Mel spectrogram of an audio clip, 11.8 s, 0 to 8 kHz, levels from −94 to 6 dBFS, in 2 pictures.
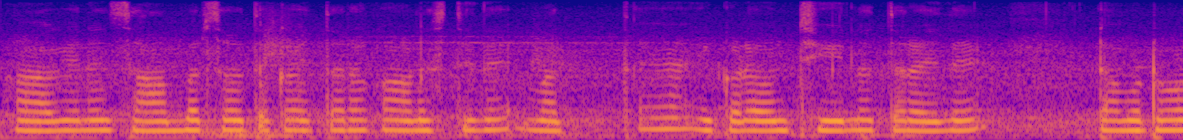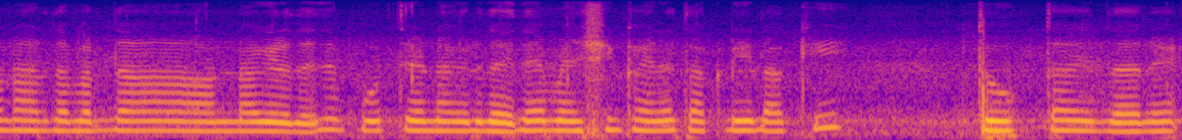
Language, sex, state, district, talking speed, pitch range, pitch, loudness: Kannada, female, Karnataka, Belgaum, 135 wpm, 205-215 Hz, 210 Hz, -20 LUFS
